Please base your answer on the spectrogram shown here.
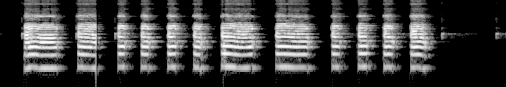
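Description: A tenor trombone player buzzes their lips on the note E in a rhythm exercise, producing about a dozen short and held buzzy tones in a lively pattern, close and clear, with silence after.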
